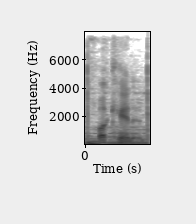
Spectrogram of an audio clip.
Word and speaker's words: Buchanan: But we not and it's spelled the same. Yes. As Buck Cannon.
